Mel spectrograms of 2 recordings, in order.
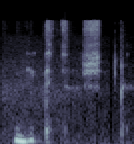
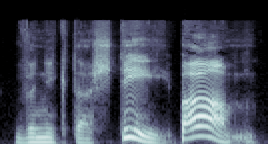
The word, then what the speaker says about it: ונקדשתי: It wouldn't have worked out to have two stress syllables one after the other. So Hebrew brought it back to here instead. Otherwise, you'd have V'nikdashti, bam. It's like you're trying to stress two syllables in a row.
